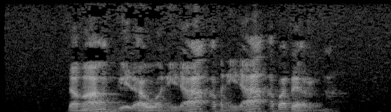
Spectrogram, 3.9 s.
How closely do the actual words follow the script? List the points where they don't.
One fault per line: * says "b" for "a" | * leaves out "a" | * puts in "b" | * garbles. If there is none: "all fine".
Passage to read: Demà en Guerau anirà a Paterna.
* puts in "anirà a"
